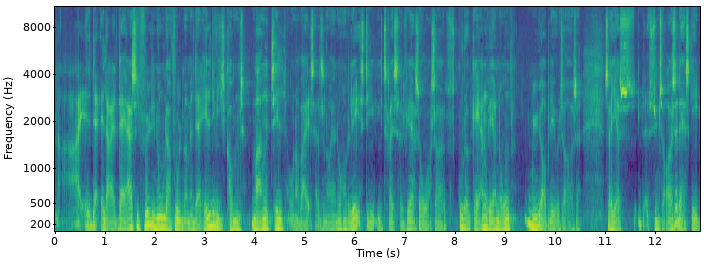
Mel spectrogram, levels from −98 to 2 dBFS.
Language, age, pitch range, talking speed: Danish, 60-79, 110-140 Hz, 215 wpm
